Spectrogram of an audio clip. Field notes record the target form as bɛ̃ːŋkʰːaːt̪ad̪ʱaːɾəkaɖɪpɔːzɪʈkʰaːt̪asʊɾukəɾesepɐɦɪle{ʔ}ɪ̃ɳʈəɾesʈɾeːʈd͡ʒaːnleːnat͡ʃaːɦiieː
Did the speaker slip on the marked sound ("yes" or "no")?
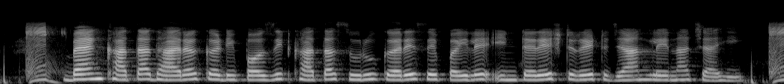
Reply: no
